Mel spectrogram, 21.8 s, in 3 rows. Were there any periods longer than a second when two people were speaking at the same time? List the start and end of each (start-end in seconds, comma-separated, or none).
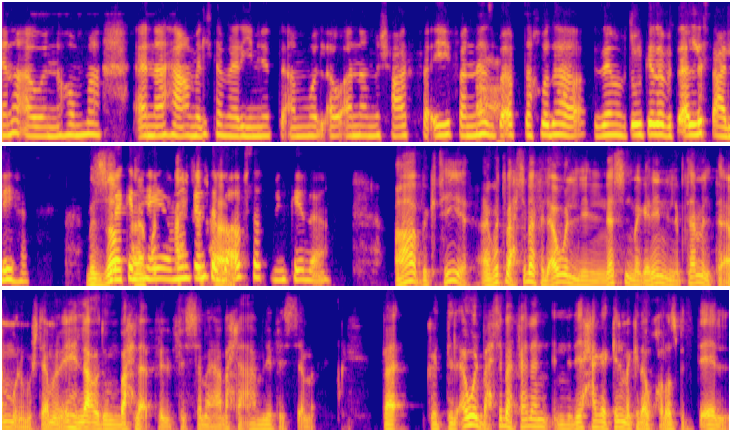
8.3-9.6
